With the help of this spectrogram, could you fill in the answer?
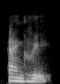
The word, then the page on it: angry: Indian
